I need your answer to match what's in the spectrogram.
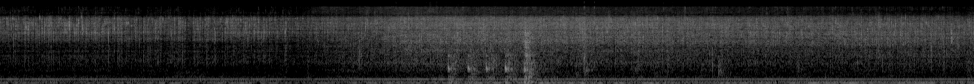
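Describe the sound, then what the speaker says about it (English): Butter and extra virgin olive oil sizzle steadily in a frying pan, a constant bright hiss with a few faint clinks partway through and no voices. "So we're just going to melt the butter."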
